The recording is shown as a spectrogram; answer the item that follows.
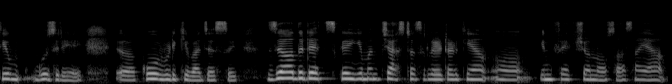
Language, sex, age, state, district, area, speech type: Kashmiri, female, 30-45, Jammu and Kashmir, Srinagar, urban, spontaneous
